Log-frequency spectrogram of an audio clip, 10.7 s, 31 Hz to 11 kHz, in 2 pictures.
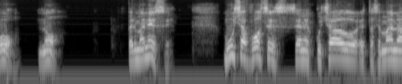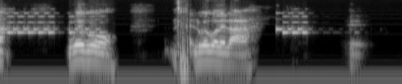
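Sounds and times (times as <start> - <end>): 
speech: 0.0 - 0.9, 1.7 - 5.6, 6.2 - 7.0, 7.6 - 8.8, 10.0 - 10.2
telephone ringtone for an incoming call: 5.4 - 6.4, 9.0 - 9.9.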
